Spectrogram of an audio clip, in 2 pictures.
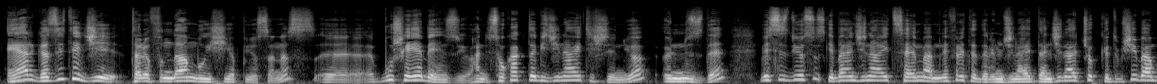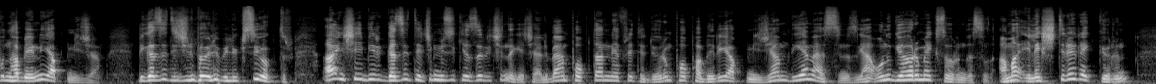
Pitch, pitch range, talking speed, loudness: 170 Hz, 130-195 Hz, 170 wpm, -17 LUFS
